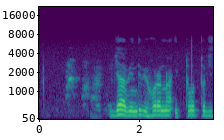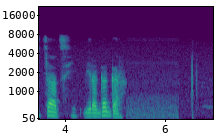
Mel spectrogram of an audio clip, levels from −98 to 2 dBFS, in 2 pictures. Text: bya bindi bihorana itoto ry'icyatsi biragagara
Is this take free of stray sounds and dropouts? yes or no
yes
